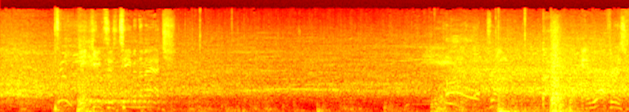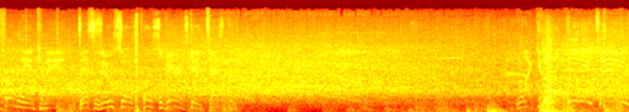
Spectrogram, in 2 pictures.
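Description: Wrestlers' bodies slam onto a ring mat with heavy thuds.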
